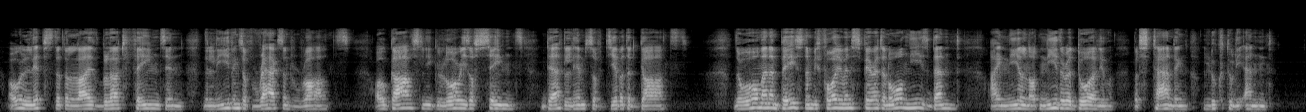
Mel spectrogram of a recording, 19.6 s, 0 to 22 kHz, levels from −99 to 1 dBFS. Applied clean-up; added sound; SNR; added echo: none; none; none; none.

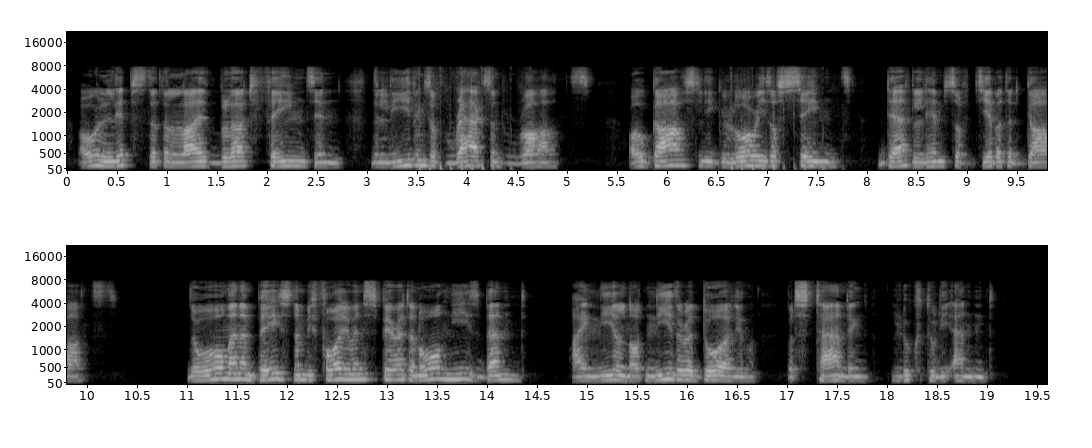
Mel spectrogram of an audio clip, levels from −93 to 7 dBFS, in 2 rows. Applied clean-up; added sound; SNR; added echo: neural mask model RNNoise.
